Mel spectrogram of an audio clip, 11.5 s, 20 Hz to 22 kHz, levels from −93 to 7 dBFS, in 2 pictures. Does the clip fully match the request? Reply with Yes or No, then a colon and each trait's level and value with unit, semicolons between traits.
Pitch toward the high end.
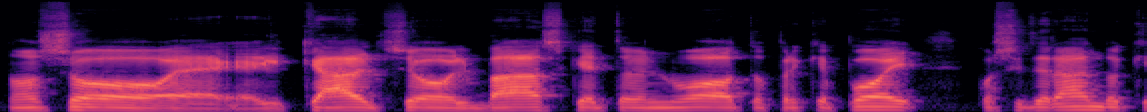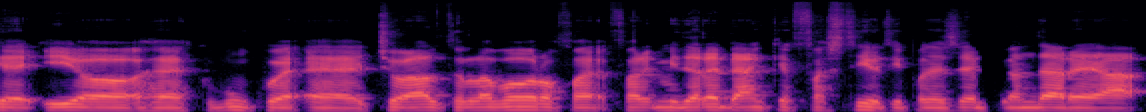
No: low, 100 Hz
